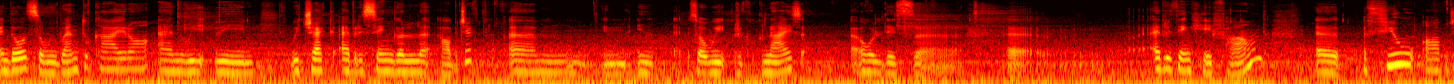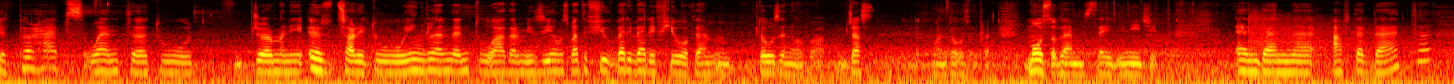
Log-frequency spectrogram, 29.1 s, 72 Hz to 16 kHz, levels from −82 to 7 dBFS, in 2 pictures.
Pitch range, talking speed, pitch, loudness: 145-170 Hz, 150 wpm, 160 Hz, -26 LUFS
